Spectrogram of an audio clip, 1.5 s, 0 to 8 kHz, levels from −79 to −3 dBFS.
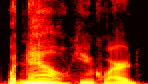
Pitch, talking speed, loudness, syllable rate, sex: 125 Hz, 160 wpm, -17 LUFS, 4.8 syllables/s, male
